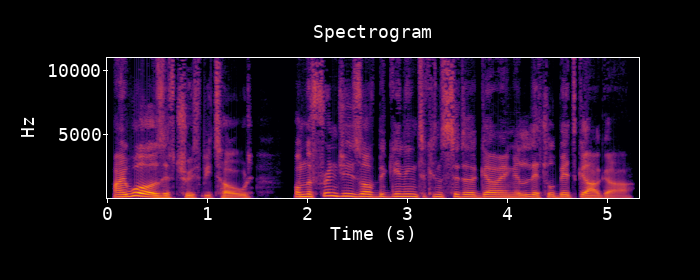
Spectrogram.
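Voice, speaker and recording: A male audiobook narrator tells a story in a slightly high voice. His pitch moves around a great deal as he gives an expressive, dramatic reading. The sound is very dry, with no room around it. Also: normal speed, no echo. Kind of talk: scripted dramatic narration of fiction.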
